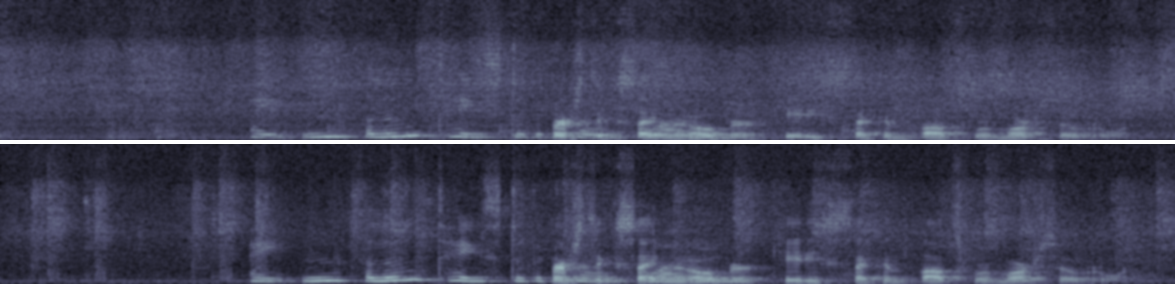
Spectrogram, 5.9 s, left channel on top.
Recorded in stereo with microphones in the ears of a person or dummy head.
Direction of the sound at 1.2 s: 10° right (ahead or behind).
